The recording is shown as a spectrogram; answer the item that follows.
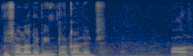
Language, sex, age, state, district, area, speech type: Hindi, male, 60+, Uttar Pradesh, Hardoi, rural, spontaneous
